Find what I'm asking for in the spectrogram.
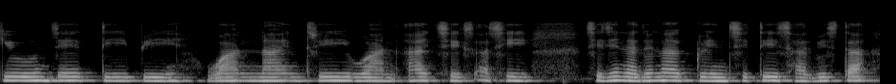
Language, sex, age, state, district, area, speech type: Manipuri, female, 45-60, Manipur, Churachandpur, urban, read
